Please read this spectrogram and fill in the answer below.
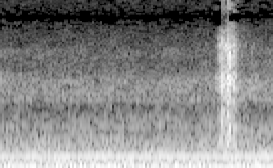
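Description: Steady low room hum with a single short, sharp click near the end.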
